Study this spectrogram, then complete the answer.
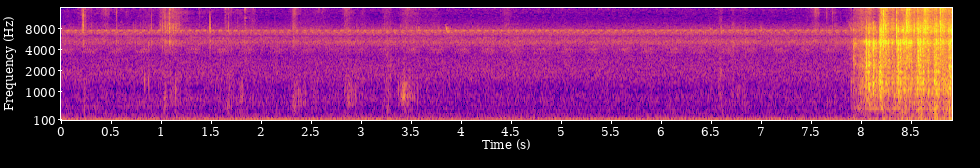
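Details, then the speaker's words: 1956 Gravely L after original carburetor parts were moved over: it no longer floods, but it still runs rough with a low, uneven, hunting single-cylinder thump of about 220 a minute. The owner wonders whether an earlier governor runaway to full throttle caused damage. "so I changed all that over from the original carburetor it doesn't leave gas anymore but it just still runs the same it's just I don't know why"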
